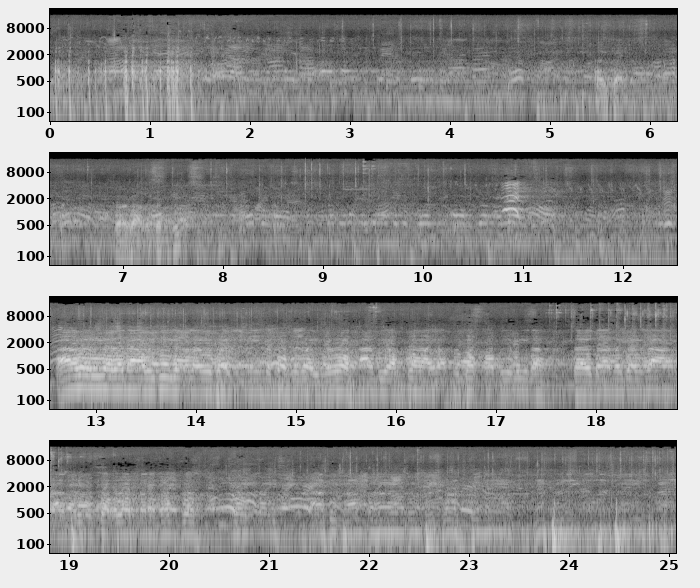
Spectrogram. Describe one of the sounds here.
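Horses canter with soft hoofbeats on sand.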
